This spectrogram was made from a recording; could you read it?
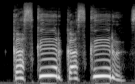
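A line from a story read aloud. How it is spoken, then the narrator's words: Shouting from afar. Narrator (Russian): закричал издали Лёня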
